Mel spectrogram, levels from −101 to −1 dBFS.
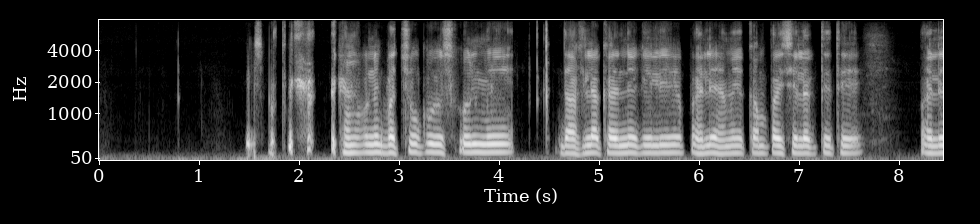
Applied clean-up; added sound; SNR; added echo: neural diffusion model UNIVERSE++.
